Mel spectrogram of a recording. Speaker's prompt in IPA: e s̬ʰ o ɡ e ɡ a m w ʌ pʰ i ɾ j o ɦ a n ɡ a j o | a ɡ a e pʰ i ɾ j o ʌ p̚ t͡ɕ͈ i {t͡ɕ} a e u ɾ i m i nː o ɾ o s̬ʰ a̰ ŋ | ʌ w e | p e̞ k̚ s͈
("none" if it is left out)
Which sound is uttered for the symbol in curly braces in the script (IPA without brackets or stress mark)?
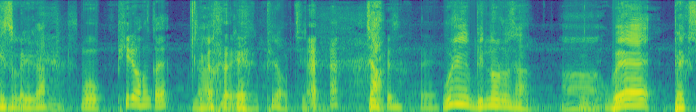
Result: t͡ɕ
